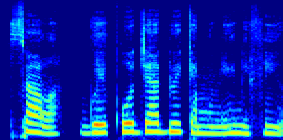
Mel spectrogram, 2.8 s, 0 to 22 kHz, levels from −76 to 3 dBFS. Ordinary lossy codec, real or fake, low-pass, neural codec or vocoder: none; fake; none; codec, 44.1 kHz, 1.7 kbps, Pupu-Codec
